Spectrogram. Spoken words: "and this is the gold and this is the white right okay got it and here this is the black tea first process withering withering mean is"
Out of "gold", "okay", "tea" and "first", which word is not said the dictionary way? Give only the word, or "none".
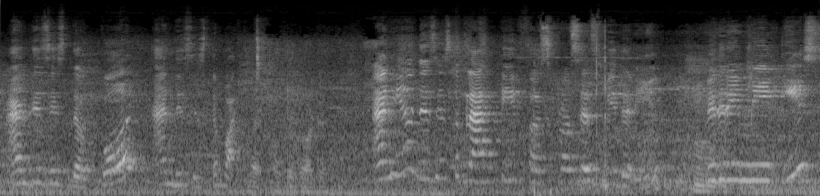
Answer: gold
